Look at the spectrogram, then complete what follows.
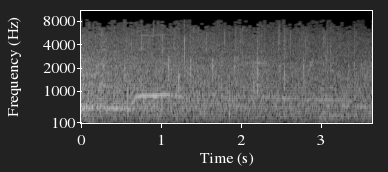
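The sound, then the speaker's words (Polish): A crowd at the Sanctuary of Our Lady of Grace in Krzeszów, Poland, claps steadily and warmly, a dense wash of many hands at an even volume for several seconds, with no voices standing out. “Nasze pozdrowienia przesyłamy z Krzeszowa, z Sanktuarium Matki Bożej Łaskawej, a do pozdrowień dołączamy gorące oklaski.”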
